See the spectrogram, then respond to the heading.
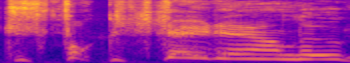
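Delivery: mock heated taunting tone, very high pitch. Retelling a rival's taunt before a fight: imitating heated trash talk. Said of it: "it was getting heated".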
